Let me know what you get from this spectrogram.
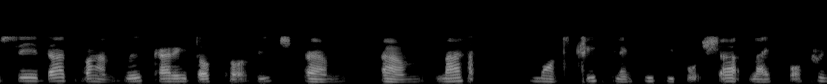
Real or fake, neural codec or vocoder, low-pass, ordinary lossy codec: real; none; 3.6 kHz; none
